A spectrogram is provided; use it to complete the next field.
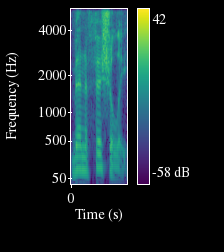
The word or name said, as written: beneficially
